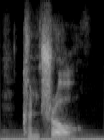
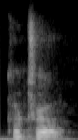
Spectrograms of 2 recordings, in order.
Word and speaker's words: control: to control okay so this is exactly like spanish okay so the stress is at the end control control good good okay here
